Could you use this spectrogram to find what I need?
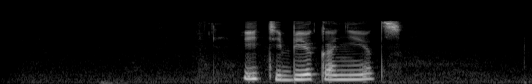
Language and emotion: Russian, sad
